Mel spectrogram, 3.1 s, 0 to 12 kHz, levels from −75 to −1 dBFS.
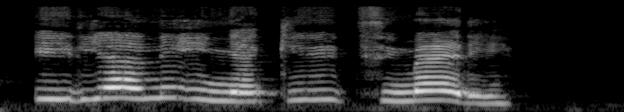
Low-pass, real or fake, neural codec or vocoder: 9.9 kHz; fake; vocoder, 22.05 kHz, 80 mel bands, WaveNeXt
